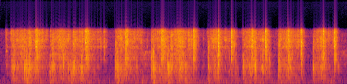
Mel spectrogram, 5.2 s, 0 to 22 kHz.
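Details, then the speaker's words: Yukon/Tahoe in park with the front driveshaft unbolted and turned by hand: repeated bursts of dry clicks and rattles, about one burst a second, matching the noise heard while driving; the transfer case is known broken and 4WD no longer works. "that's the noise I hear whenever I'm driving clicking noises shouldn't harm the vehicle to have this drive shaft off"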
